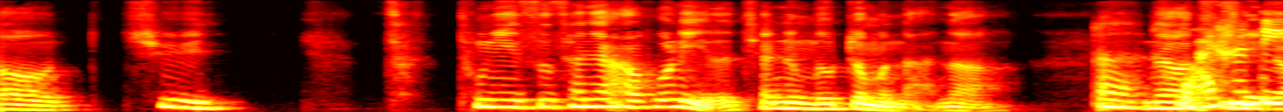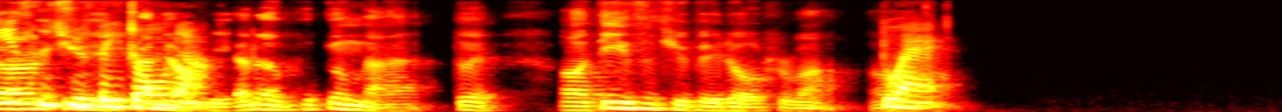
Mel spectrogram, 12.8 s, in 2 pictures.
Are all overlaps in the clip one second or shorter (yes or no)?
no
